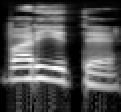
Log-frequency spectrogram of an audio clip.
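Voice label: "варъете", Komi, female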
